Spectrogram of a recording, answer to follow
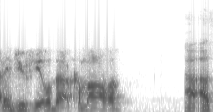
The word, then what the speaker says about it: Kamala: Um, so just real quick, um, you pronounce her name Kamala, like the comma in a sentence and then la.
